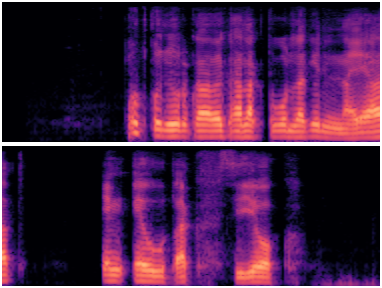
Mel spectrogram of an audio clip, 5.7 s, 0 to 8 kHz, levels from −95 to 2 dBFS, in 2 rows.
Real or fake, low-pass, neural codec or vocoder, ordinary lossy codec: fake; 7.2 kHz; codec, 16 kHz in and 24 kHz out, 1.1 kbps, FireRedTTS-2 codec; none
